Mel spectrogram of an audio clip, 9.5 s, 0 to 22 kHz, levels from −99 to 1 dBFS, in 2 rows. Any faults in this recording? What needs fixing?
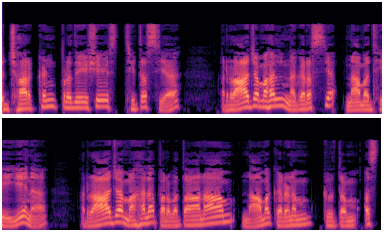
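Vorbis compression runs throughout the clip. Nothing is present above 10.5 kHz, and the remaining treble is hissy and grainy, with consonant attacks blurred. This heavy damage is likely from Vorbis encoding at a low bitrate, around 28 kbps. The encoder lowered its cut-off and quantised the upper residue so coarsely that fine detail was replaced by noise of similar energy. To prevent it, encode speech at a higher Vorbis quality setting, or keep a lossless master and transcode from that.

Pre-echo occurs at 0.72 to 0.75 s (28 ms), 1.70 to 1.72 s (22 ms), 8.76 s (17 ms) and 8.94 to 8.96 s (21 ms). A brief hiss precedes each sharp speech onset, and the onset itself sounds softened. The codec spread quantisation noise evenly across a transform block, so noise sized for the loud attack also filled the quiet moment just before it. 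To prevent it, use a higher bitrate, or an encoder whose block switching responds more aggressively to transients.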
